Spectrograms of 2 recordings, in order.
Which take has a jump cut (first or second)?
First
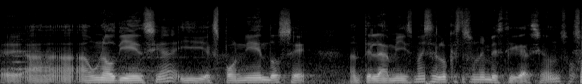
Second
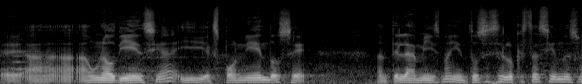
first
